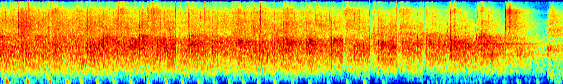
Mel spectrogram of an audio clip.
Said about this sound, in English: So if everyone could just, you know, give a round of applause to all the volunteers and everybody who made this happen.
